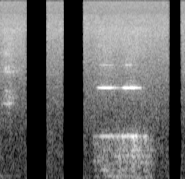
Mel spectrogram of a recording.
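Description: Near silence: faint background noise on a video call, cutting abruptly in and out.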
